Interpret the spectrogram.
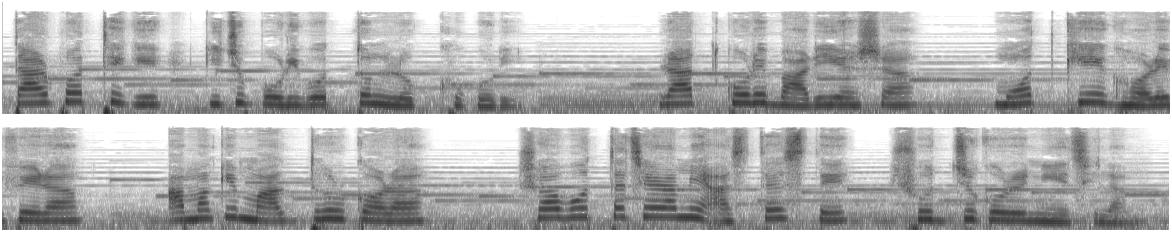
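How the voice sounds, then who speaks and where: Actress as young woman's ghost, high voice, plaintive, remorseful, dramatic cartoon delivery, music behind. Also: unhurried, close to an everyday voice. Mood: sorrowful. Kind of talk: dramatic audio story acting. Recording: music under the voice.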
